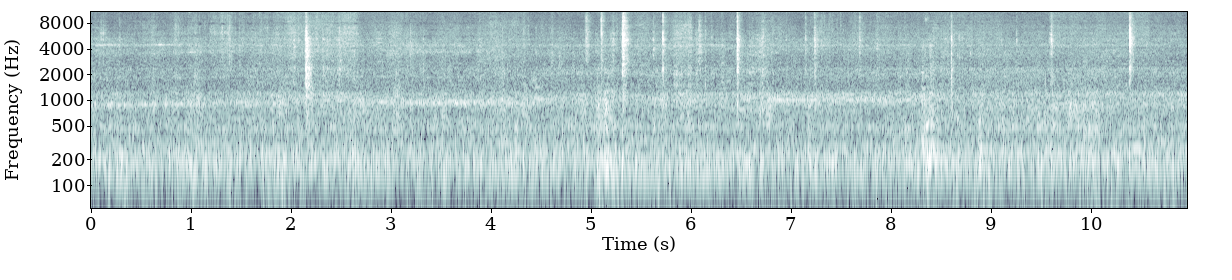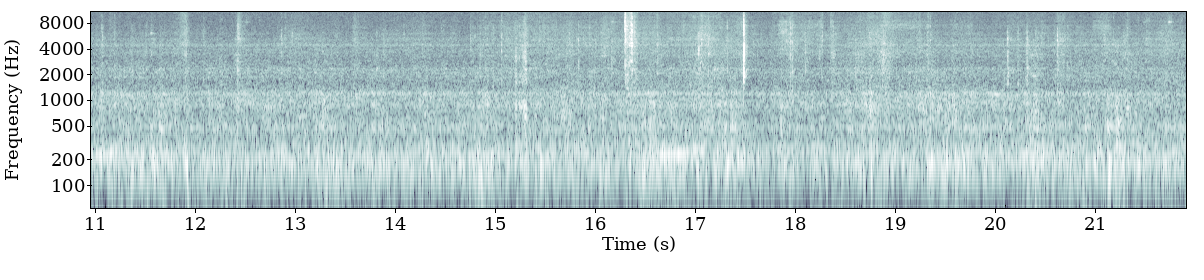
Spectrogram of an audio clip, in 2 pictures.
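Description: Tokaido Shinkansen heard from inside the passenger car at speed: a steady rumble of the running train, with a few short sharp clicks scattered through it.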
